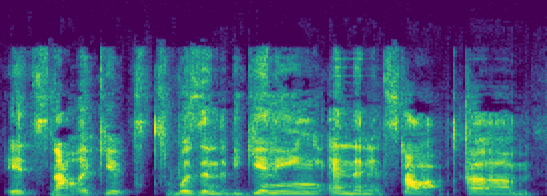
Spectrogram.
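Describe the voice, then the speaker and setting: A woman's voice: deep voice, steady tone, normal speed, a bit bright, rough recording. A woman guest on a video call, telling her story in an earnest, emphatic and reflective way. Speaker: pageant titleholder guest. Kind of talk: storytelling in an interview.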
